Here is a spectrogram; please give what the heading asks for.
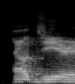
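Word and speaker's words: Allgeier: I feel like I'm saying his name wrong. Algier and Bijan. And oh, so I did say it right.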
